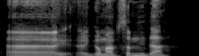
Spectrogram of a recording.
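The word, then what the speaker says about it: 고맙습니다: It's a gomapsomnida.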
